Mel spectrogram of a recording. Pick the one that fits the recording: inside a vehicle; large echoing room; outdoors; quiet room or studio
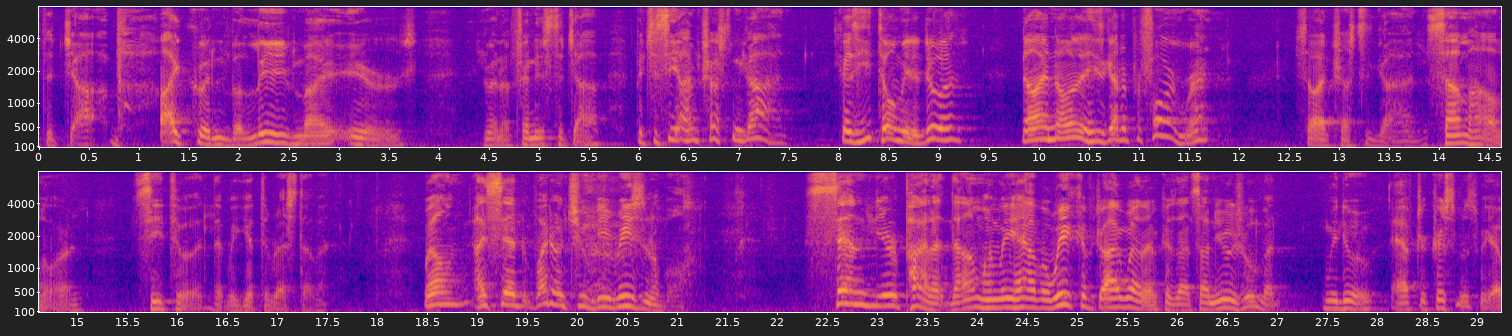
large echoing room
